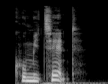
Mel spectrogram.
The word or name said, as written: kommittent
